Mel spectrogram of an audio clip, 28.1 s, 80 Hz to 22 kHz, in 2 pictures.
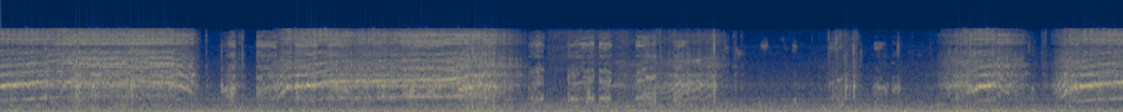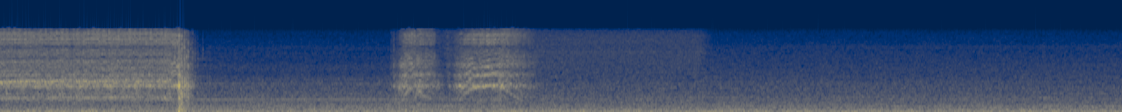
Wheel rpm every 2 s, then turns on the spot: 140, 60, 150, 30, 30, 10, 60, 160, 40, 20, 20, 0, 0, 0.
none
